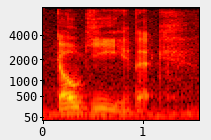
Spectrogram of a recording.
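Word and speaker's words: Gogebic: All right, Julie, I'm going to listen to your pronunciation here real quick. Go-gi. Got it. Go-gi-bic.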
